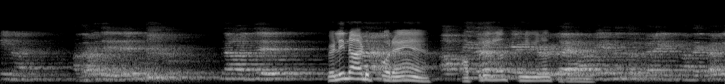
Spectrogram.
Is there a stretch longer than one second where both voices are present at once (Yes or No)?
Yes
